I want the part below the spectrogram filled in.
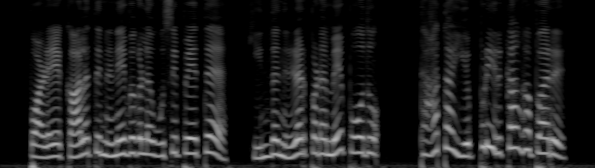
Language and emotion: Tamil, surprised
